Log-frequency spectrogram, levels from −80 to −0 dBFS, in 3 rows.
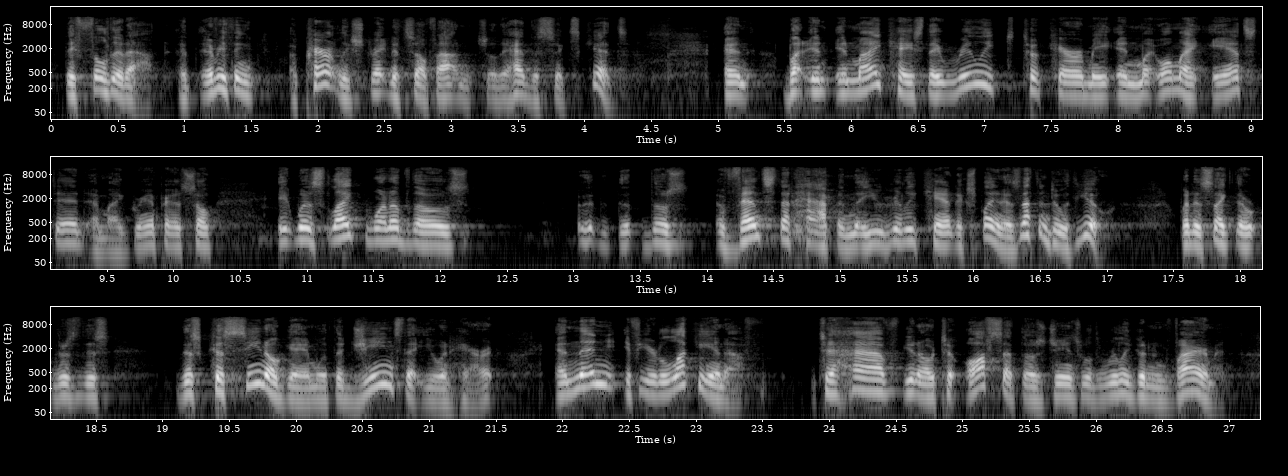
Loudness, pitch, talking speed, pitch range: -23 LUFS, 145 Hz, 215 wpm, 130-185 Hz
